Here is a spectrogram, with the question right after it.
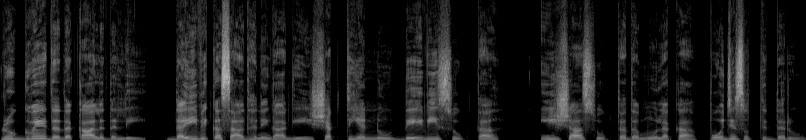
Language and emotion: Kannada, neutral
